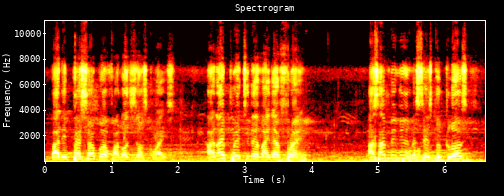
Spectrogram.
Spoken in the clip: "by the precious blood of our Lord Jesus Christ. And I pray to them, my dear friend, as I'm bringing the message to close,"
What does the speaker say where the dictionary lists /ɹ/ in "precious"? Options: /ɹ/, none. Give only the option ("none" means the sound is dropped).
none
